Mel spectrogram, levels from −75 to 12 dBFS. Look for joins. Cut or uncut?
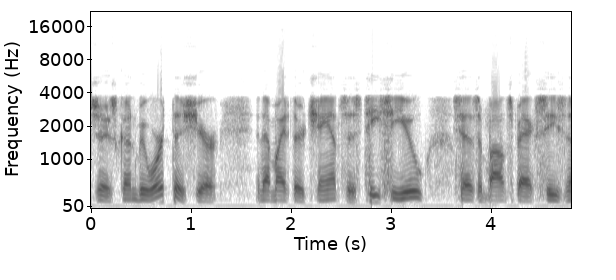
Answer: cut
